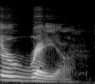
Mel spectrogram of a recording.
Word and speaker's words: Saraya: And Saraya, am I saying it right? Is it Saraya or Saraya? – It's Saraya. – Saraya, yeah. Yes.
